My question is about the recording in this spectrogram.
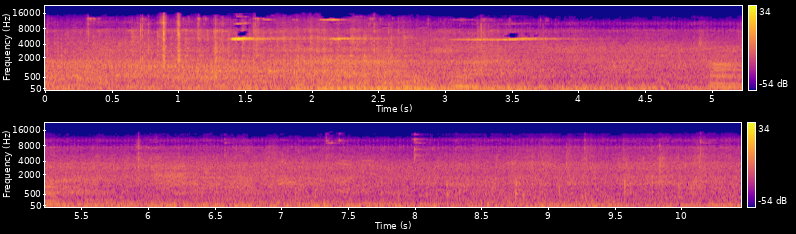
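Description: Steady street noise and wind on the microphone while riding along a city street, with a thin high squeal that comes and goes between about one and a half and three and a half seconds in.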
